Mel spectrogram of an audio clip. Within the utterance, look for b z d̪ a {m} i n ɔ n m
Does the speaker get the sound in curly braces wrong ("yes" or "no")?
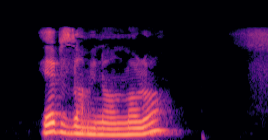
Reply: no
